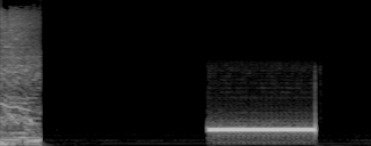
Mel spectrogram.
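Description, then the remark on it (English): A Skype call ringing tone: one steady, loud electronic tone held for about a second, following a short burst of noise and a pause of silence. “I'm calling you via Skype because because I'm recording this conversation.”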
